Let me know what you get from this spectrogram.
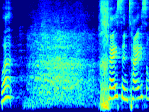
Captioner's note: audience laughs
